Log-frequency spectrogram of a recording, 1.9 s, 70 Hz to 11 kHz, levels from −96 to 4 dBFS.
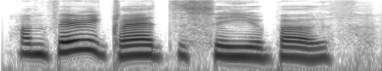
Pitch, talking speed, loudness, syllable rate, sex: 215 Hz, 220 wpm, -17 LUFS, 5.1 syllables/s, female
